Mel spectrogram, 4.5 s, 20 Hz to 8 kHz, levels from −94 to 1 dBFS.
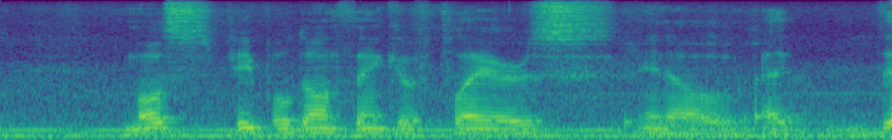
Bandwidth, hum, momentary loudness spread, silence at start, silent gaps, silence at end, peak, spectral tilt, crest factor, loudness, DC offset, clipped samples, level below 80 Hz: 8 kHz; none; 8 LU; 0 s; none; 0 s; -6 dBFS; -5 dB/octave; 16 dB; -22 LUFS; under 0.1%; under 0.1%; -42 dBFS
